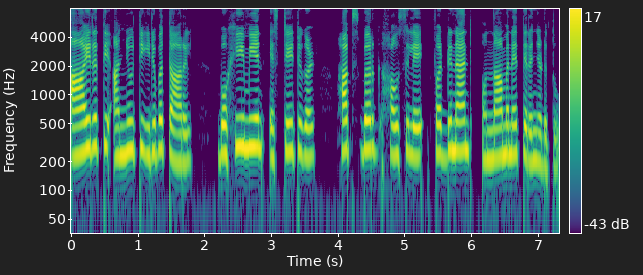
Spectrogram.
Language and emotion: Malayalam, neutral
